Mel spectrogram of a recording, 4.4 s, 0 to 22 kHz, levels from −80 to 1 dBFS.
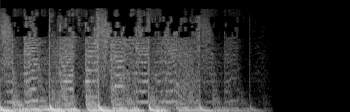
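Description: No technical faults can be heard anywhere in the signal, which stays steady and intact throughout.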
